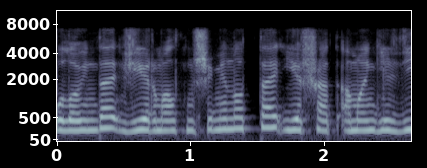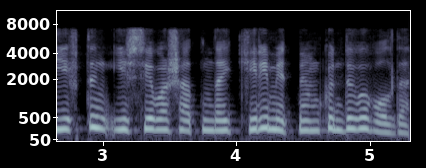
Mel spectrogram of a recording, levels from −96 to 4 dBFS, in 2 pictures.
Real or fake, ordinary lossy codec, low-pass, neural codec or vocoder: fake; none; 7.2 kHz; codec, 16 kHz, 4.8 kbps, FACodec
